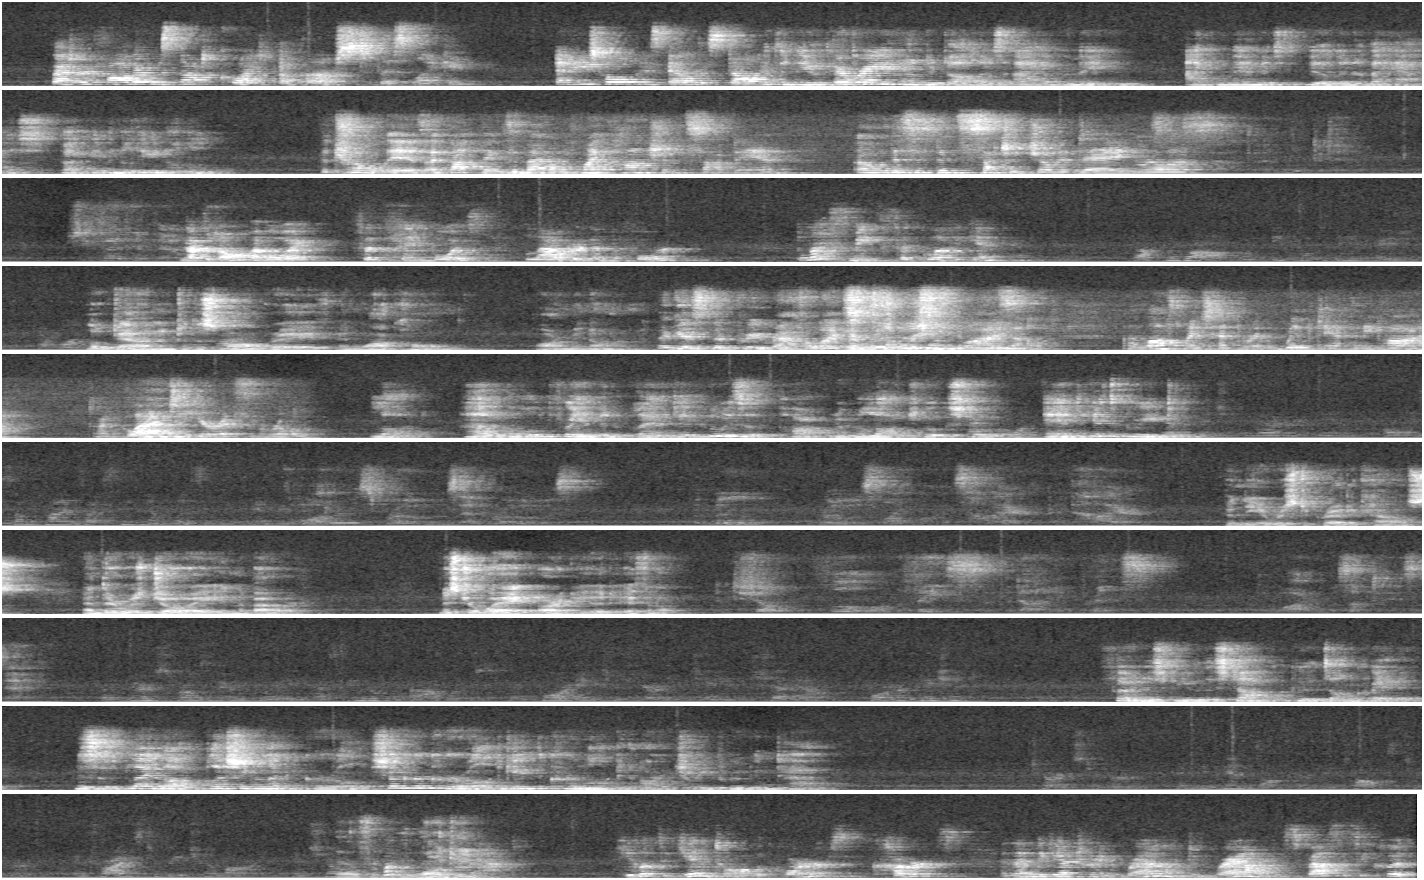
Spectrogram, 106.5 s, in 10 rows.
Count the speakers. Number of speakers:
8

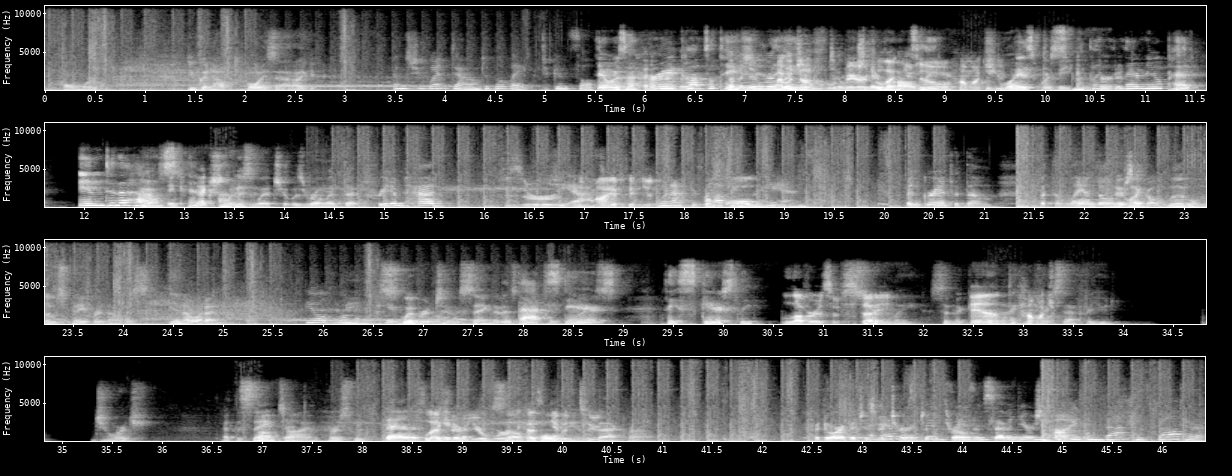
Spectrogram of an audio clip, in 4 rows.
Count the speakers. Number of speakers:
5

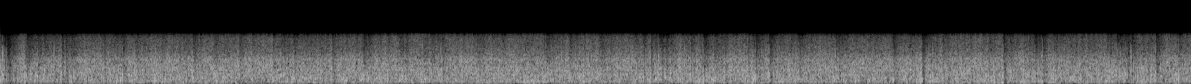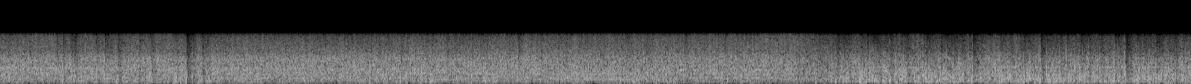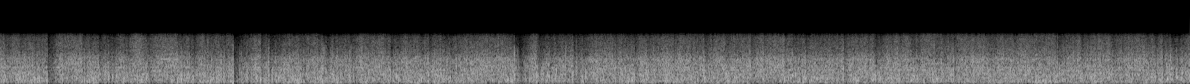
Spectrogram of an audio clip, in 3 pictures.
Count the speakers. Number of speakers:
0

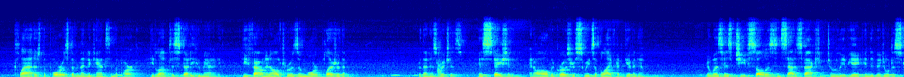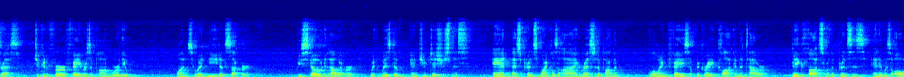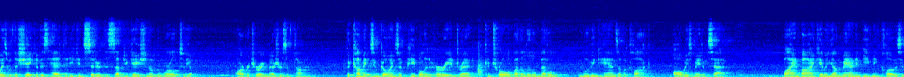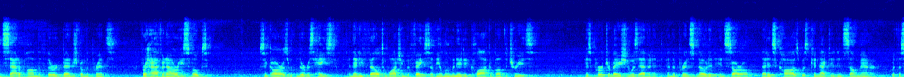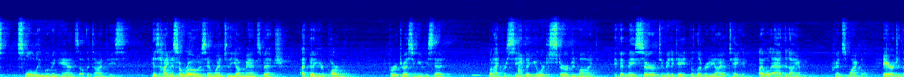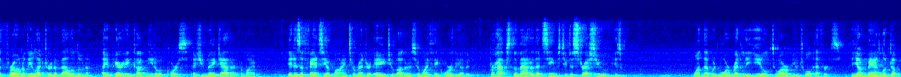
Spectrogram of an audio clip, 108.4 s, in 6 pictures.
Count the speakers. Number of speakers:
1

